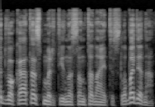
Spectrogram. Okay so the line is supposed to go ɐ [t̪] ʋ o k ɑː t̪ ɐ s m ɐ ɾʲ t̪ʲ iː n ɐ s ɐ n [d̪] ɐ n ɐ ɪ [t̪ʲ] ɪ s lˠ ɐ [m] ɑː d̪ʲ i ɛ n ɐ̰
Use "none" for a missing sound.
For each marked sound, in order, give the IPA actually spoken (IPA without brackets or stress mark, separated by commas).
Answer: d̪, t̪, t̪ʲ, b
